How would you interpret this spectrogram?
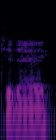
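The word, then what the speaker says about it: Kidde: you this one here's a good one these kedai extinguishers are the most common ones that you find at Home Depot it is pronounced kadai I've called the company before because it was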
